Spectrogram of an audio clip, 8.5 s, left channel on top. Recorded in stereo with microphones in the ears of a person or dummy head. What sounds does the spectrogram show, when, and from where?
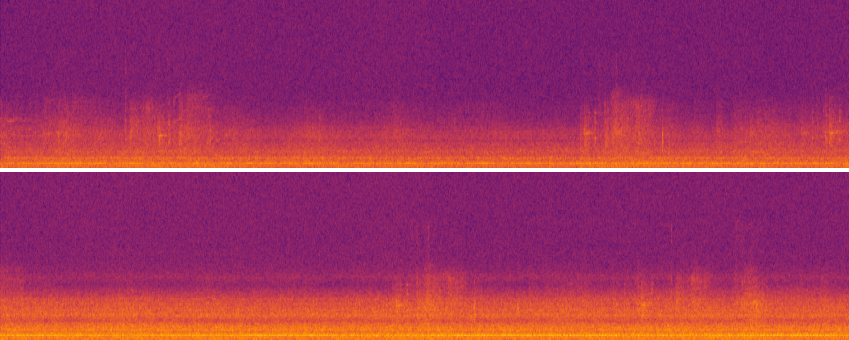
Only background noise.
